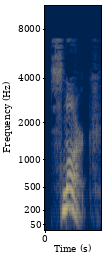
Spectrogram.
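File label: "snark", British English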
